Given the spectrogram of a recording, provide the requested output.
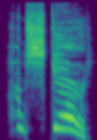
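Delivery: put-on very high child voice near tears; a small girl about to cry; scared little girl. A narrator's reading. Daughter telling her father she is afraid, high tearful child voice. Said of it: "as she began to cry".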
